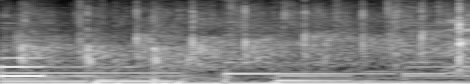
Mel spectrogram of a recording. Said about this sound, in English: That's all right, you can clap. Go ahead.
